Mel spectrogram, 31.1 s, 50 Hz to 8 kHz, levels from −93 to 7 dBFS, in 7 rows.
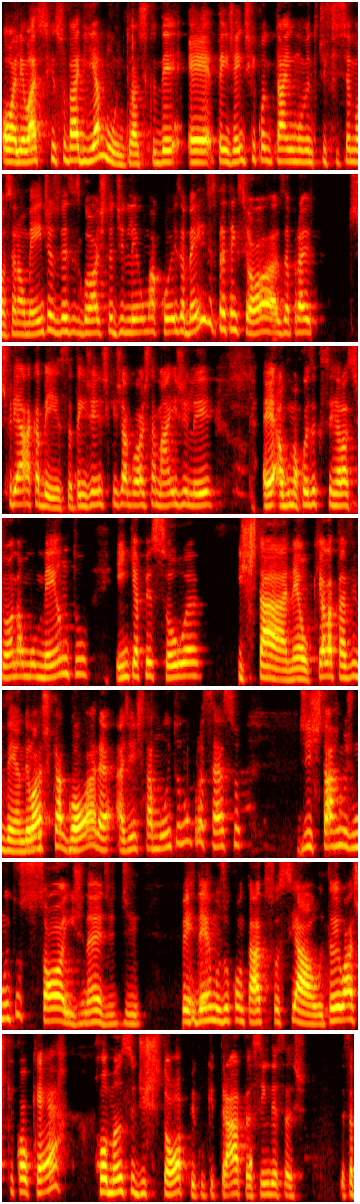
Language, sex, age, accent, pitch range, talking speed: Portuguese, female, 20-39, Brazilian, 190-225 Hz, 185 wpm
